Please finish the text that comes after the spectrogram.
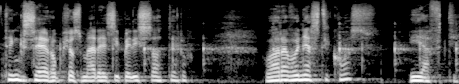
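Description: A woman's voice: fairly low pitch, fairly even intonation, lightly acted. A woman acts an outspoken old-fashioned housekeeper in a radio drama. She grumbles and scolds in a blunt, earthy, superstitious manner. Faint music sits behind the voice. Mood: musing, earthy. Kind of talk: radio theatre acting.

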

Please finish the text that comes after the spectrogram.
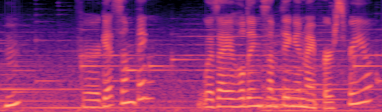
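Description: Self-assured, dry-witted young female game character, voiced by an actress, straight-talking, clear music underneath. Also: medium pitch, animated, fairly quick, natural voice. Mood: gentle. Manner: dry, direct. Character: confident, tough, wry young woman. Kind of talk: video game voice acting. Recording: music behind the voice.

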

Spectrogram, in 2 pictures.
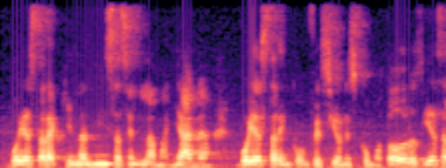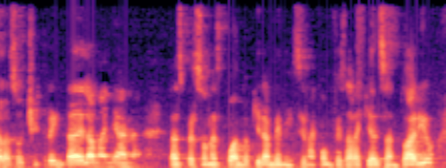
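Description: A man's voice: medium pitch, darkish tone. A male priest, speaking after Mass in an emotional, grateful, heartfelt way.

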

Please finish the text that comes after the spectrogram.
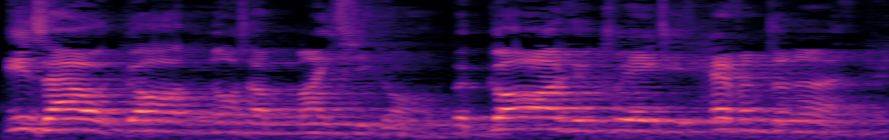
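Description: An older man delivers a sermon from a lectern in a big, reverberant church. His pace is very slow and dramatic, with swings between forceful and hushed phrases. He sounds set back from the mic, with some noise around him. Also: high voice. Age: 60s or older. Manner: dramatic, swelling to loud then dropping very quiet. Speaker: preacher. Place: large church interior, at lectern. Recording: roomy echoing church, distant, background noise.

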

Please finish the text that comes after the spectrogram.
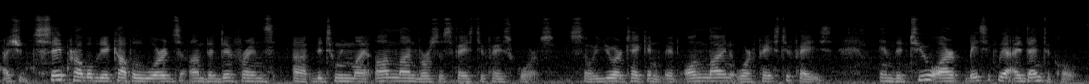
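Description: A man's voice: on the high side, steady tone, brisk, a little mellow, a little hiss or hum, low-quality recording. A man who is a non-native English speaker, giving an informal, explanatory course introduction as a university instructor. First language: not English, which is his fourth language. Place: indoors at a computer.

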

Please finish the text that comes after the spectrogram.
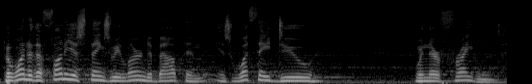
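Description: A middle-aged man delivering a prepared homily in a measured, deliberate way, pausing often between phrases. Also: fairly high pitch, lively intonation, warm tone. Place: large indoor church or hall. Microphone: gooseneck microphone on a lectern. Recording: long reverberation of a large hall.

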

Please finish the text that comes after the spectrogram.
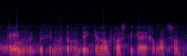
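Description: An actor playing a keen, methodical gentleman detective in an old radio play, deliberate and rhetorical as he reasons aloud. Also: mid-range voice, big pitch swings, muffled recording, crowd noise. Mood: analytical, intent.

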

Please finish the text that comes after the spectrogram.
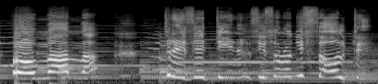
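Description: A woman's voice: very high-pitched, full character voice. A woman voicing an emotional small child who loves toys, exclaiming in a children's fairy tale. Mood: tearful.

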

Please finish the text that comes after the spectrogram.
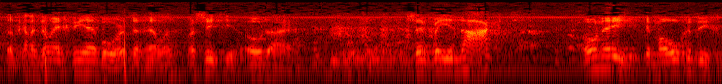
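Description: A man's voice: mid-range voice, normal speed, close to an everyday voice. Man acting a blustering boss on a noisy old recording. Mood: groggy, complaining. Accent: Dutch, from the Netherlands. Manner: rambling, repetitive, exclamatory grumbling. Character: sleep-starved, blustering, self-pitying male company boss. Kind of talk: late 1960s comic radio play acting. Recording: dull, noisy, roomy old radio recording.

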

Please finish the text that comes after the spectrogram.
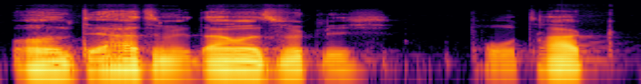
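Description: A man's voice: lowish voice, monotone, takes it slowly, creaky, darkish tone. A man telling stories in a laid-back casual chat, full of slang and English words.

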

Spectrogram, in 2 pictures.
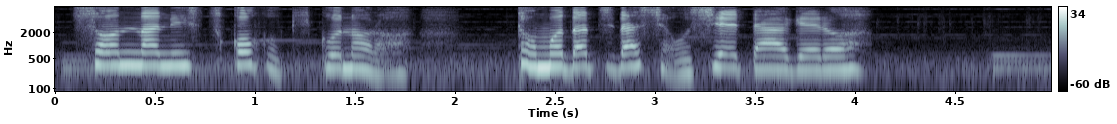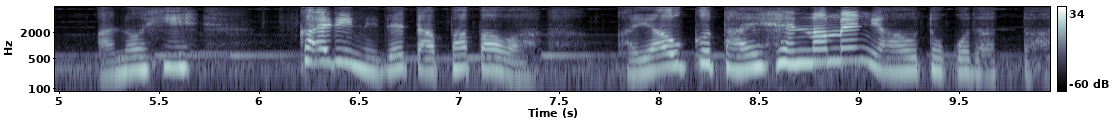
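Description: A woman's voice: high voice, animated, normal speed, music in the background. A woman voicing a proud, huffy young cat-girl bartender in an anime-style game, with a small childlike voice and cat-like word endings. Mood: reluctant, confiding. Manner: huffy, tsundere, slipping into cat-like "nya" endings. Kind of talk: Japanese anime-style game character voice lines.

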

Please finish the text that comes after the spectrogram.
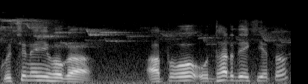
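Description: A man's voice: a little high, moderate pace, darkish tone, a little hiss or hum, lightly acted. A man playing a scheming merchant boss in a doll-story drama, speaking in a stagy, insistent way. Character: scheming male merchant boss hunting treasure.

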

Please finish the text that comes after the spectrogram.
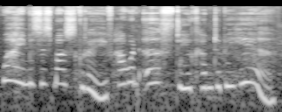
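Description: A woman's voice: extremely high pitch, very animated, fairly quick, darkish tone. A woman playing a polite, girlish young Edwardian woman in an audio drama. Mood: puzzled.

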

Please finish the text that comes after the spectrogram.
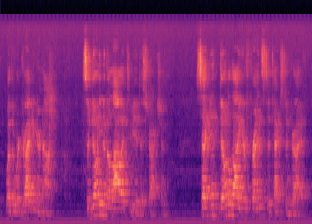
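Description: A young man giving an earnest, measured persuasive speech on an auditorium stage, heard from a far camera. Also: mid-range voice. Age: young adult. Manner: earnest, measured, with some restarts. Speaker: student speaker. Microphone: far camera, no visible mic. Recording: very echoey hall, distant mic, faint noise.

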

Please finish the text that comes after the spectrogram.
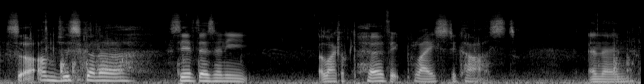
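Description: A young man with an Australian accent giving casual, excitable fishing commentary in colloquial language. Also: fairly high pitch, vocal fry, a little hiss or hum. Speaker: fishing vlogger. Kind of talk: casual live vlog commentary. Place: outdoors on paddle board on river. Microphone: body-mounted action camera.

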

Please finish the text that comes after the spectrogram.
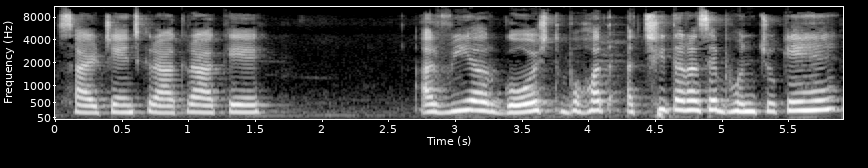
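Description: A woman, host of a cooking channel, calmly explaining a recipe step by step in voice-over. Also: a little high, unhurried. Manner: steady step-by-step instructional tone.

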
